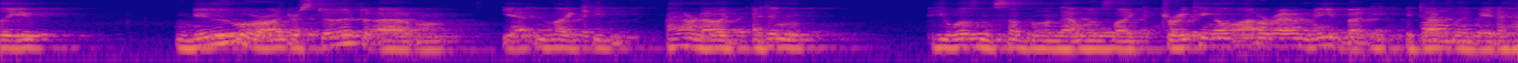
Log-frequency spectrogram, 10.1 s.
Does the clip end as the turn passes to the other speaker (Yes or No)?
No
